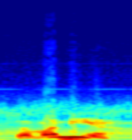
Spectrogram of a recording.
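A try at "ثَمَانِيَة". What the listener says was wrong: Samaniyah. Iya, panjang pendeknya diperbaiki.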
